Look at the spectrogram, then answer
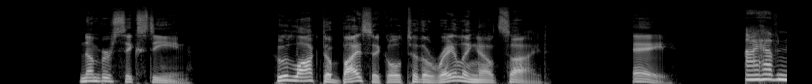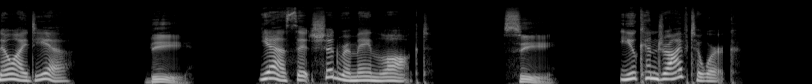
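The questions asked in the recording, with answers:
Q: Who locked a bicycle to the railing outside?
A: A: I have no idea.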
